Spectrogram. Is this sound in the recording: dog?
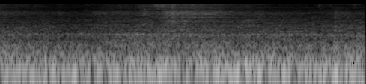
no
